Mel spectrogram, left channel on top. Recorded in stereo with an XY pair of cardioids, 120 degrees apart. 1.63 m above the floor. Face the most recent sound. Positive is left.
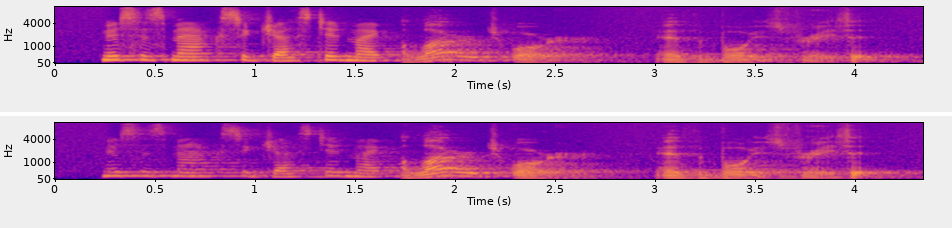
turn(degrees=-15)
